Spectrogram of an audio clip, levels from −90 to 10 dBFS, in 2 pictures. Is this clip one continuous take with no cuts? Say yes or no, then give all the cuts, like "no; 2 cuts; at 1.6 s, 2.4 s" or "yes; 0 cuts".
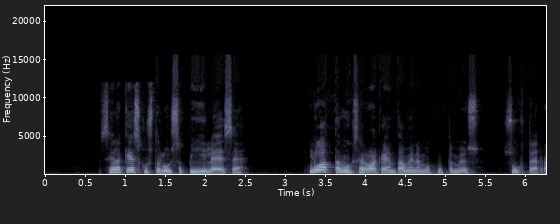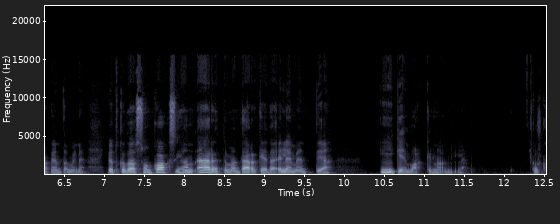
yes; 0 cuts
